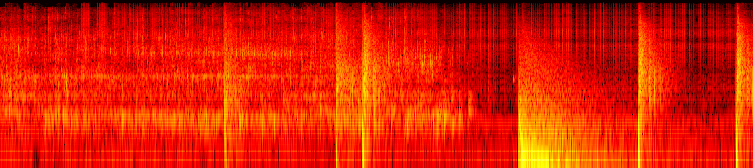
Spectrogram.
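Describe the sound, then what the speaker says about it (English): Wormwood infusion poured into an empty cauldron, a steady close liquid splashing and trickling with a few sharp clinks and a louder gush near the end, no voices. "just pour the infusion of wormwood back into the empty cauldron"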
